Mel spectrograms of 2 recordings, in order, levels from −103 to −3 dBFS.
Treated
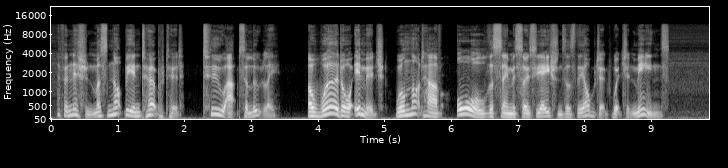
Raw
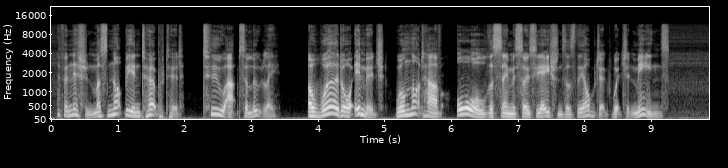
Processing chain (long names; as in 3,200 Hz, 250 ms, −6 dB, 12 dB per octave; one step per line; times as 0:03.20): parametric band 2,200 Hz +9 dB 0.5 octaves
level +2 dB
